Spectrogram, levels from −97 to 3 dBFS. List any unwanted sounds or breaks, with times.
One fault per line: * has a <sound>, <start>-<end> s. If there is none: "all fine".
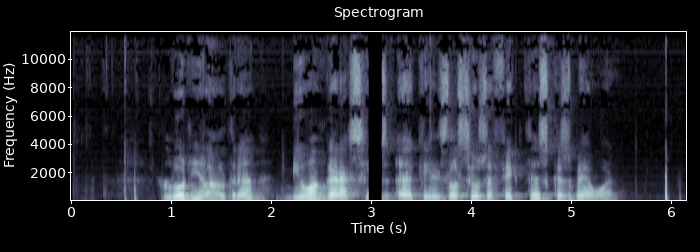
* has a dropout, 3.0-3.1 s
